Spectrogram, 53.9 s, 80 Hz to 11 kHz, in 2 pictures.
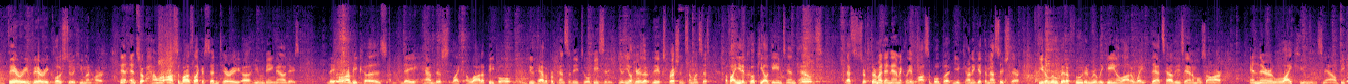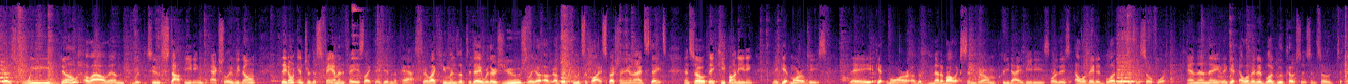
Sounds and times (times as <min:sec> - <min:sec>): Speech: 0:00.0 - 0:53.9.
